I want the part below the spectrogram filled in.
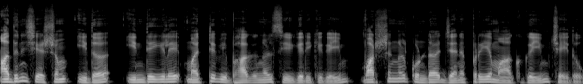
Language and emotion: Malayalam, neutral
